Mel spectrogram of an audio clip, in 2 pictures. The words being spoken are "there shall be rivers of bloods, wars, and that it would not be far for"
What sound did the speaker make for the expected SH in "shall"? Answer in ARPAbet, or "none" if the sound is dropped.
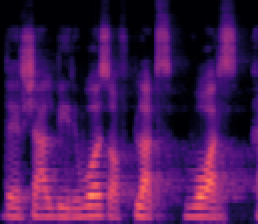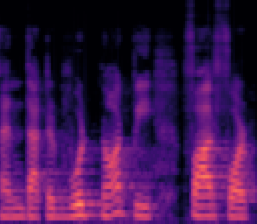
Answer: SH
